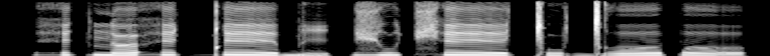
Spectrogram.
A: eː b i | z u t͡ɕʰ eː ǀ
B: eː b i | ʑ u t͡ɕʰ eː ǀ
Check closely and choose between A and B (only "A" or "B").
B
